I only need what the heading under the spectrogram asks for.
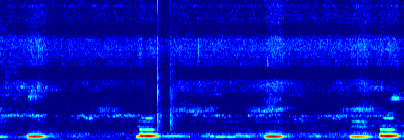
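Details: European fire-bellied toad, the lowland one of Poland's two fire-bellied toad species: soft, mellow, hollow 'oop' notes at a low steady pitch, spaced about two seconds apart, with two notes of slightly different pitch close together near the end. Quiet background.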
